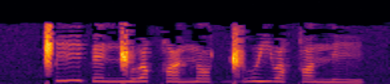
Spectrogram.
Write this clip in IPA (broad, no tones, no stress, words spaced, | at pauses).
ǁiʔe ŋ͡ǁuqunɔ ɡ͡ǁujuqɔ ni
